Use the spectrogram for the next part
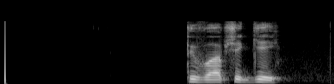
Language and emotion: Russian, angry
